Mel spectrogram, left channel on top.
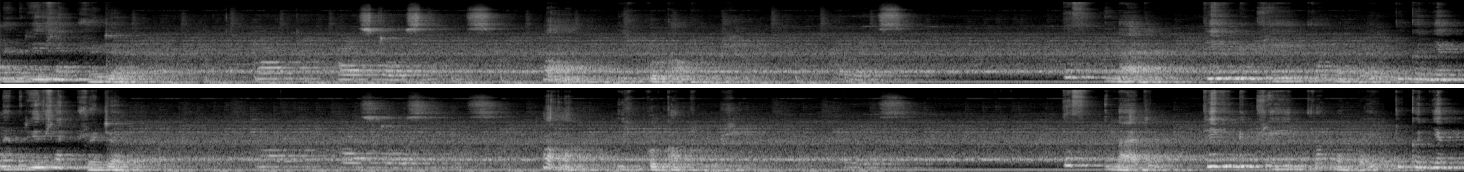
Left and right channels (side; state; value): both; normal; correlation 0.61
